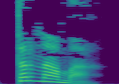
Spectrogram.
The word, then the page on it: ternama: indonesian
